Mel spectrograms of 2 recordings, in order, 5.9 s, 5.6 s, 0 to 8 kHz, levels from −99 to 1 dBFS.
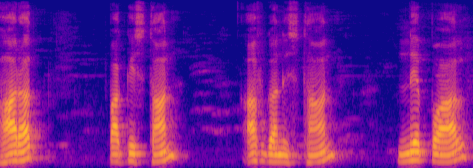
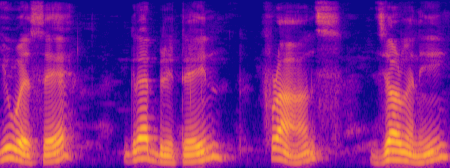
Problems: constant background noise, continuous background conversations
